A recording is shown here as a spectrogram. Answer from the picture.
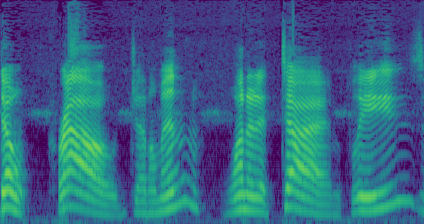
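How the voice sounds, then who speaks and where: A put-on character voice, female-sounding and fairly high-pitched for a woman, at a very slow pace in a very clean recording with a silent background. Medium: audio drama.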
